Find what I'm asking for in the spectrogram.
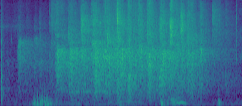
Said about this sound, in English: And so, right now, where you're sitting, um, give her a round of applause and welcome her to the microphone.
